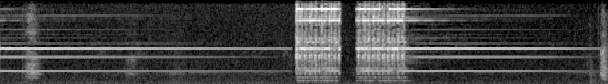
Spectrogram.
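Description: A telephone rings twice in quick succession, a bright, buzzy electronic trill heard loud over a steady faint hum.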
